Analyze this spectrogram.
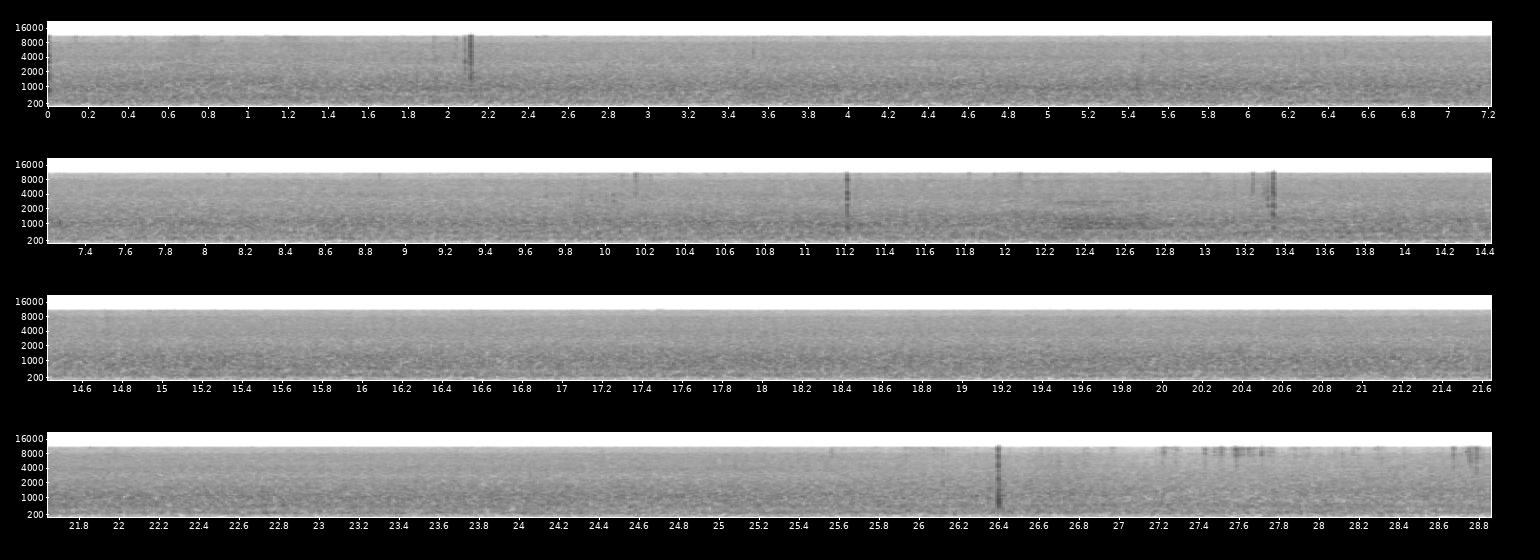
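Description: Steady rush of a fast-flowing stream running over rock, with four short sharp clicks on top of it, about two, eleven, thirteen and twenty-six seconds in.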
